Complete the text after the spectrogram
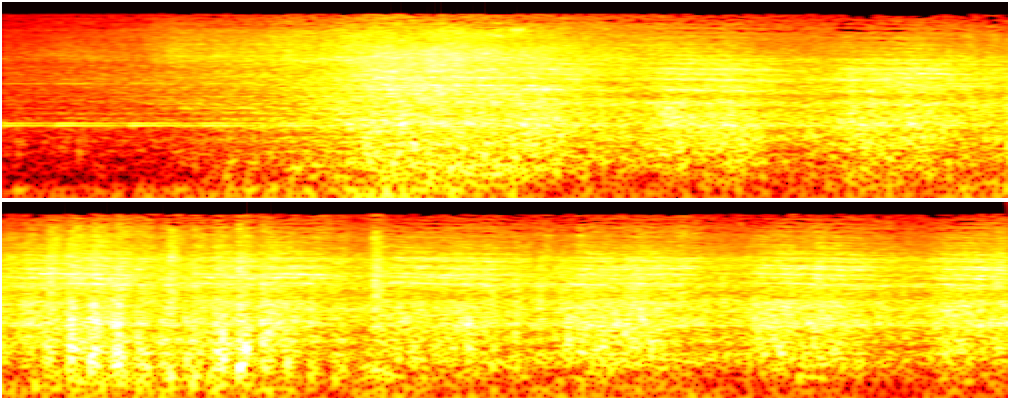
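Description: A freight train rumbles past close by, its wheels clattering loudly on the rails.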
